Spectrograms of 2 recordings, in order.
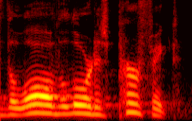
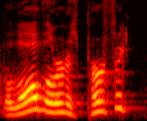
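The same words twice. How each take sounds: First: "perfect" weighed, falling at the end; stress on perfect. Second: "law" stressed, the line rising into a question. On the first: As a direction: let the word "law" carry the weight, falling. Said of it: "Man, perfect". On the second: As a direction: ask it, "law" punched and rising at the end. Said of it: "that should jump out". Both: Shown as a demonstration.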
